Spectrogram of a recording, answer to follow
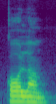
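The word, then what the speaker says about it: column: N silent, M के बाद आया हुआ एन प्रायः साइलेंट होता है, जैसे कॉलम, कंडेम, डैम, सोलम, इन सभी वर्ड में एन साइलेंट है।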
